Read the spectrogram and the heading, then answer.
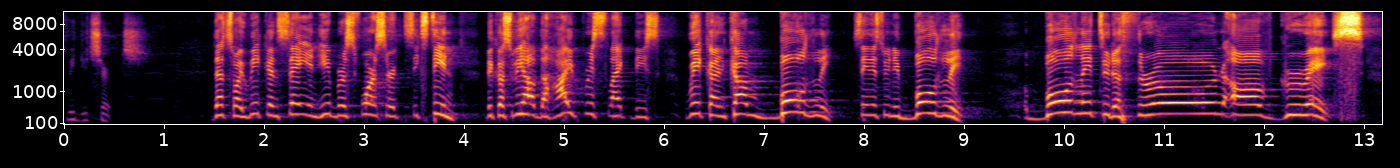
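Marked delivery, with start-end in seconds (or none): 1.5-13.1 loud, high preaching that slows to a stretched finish; climactic preaching. Real, not acted. Preacher has church say "boldly", preaching to a climax. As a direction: build to "boldly", then draw out the last phrase.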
